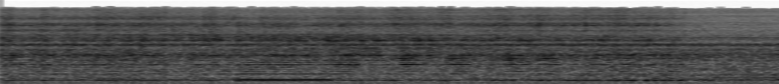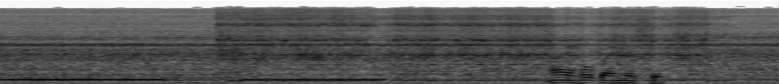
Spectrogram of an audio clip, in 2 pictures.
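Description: A small milling machine whines steadily as its cutter grinds into a board.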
